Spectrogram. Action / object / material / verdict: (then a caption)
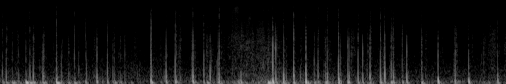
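tap / foam-filled faux leather stress ball / faux leather / none. Fingertips and nails tap fast on a hand-sized yellow stitched smiley-face stress ball: soft and foam-filled, with a faux leather (synthetic leather) cover. The result is a quick, irregular stream of short, dry, low thumps with soft clicky edges and almost no ring.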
